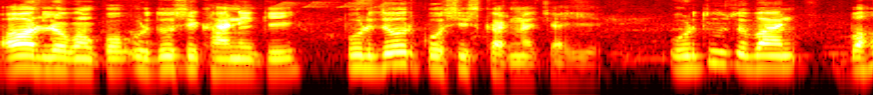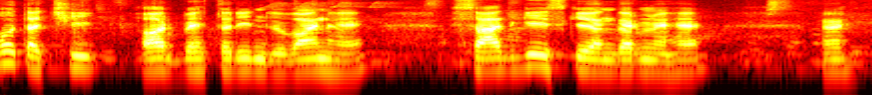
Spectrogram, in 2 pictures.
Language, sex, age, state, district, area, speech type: Urdu, male, 60+, Bihar, Khagaria, rural, spontaneous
